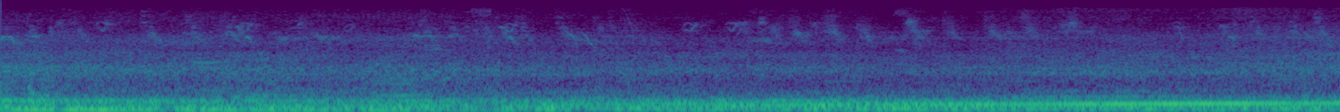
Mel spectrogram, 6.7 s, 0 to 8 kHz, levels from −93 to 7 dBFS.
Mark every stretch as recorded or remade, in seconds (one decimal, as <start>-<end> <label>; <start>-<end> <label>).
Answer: 0.0-3.7 recorded; 3.7-5.5 remade; 5.5-6.7 recorded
